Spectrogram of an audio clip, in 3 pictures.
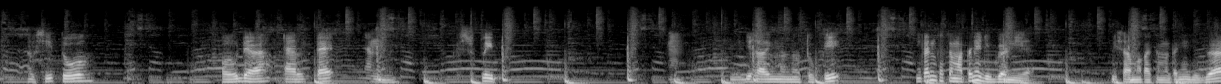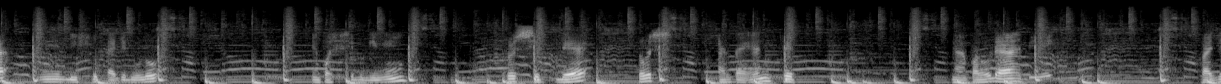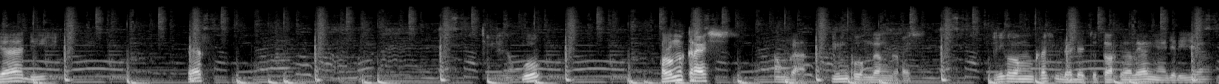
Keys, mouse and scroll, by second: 1.0 alt+n, 1.6 click, 3.5 Tab, 3.6 click, 4.2 middle click, 4.3 scroll down 2, 4.5-5.9 middle drag, 6.5 click, 7.1 click, 7.6 Tab, 8.0 3, 8.2 click, 9.1 click, 10.5 alt+n, 10.9 click, 12.5 click, 13.9 click, 15.4 shift+d, 15.7 click, 16.4 alt+n, 17.8 click, 18.2 Tab, 18.4 click, 19.6 click, 20.2 click, 20.9 click, 21.3 click, 22.7 click, 22.9 click, 23.7-27.8 scroll down 2, 27.8 click, 31.6-32.0 scroll down 2, 32.0 middle click, 34.1 click.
